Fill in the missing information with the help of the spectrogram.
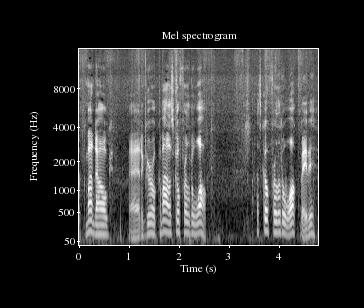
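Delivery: loud high call to a dog. Real, not acted. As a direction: call her out across the yard. Calling dog outdoors.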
